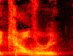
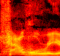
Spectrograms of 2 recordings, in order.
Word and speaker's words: cavalry: So when you're a Christian, you always want to say Calvary. Calvary and cavalry are two different things.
